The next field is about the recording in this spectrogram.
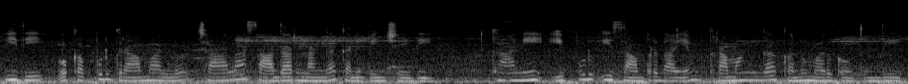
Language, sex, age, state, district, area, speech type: Telugu, female, 18-30, Andhra Pradesh, Nellore, rural, spontaneous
